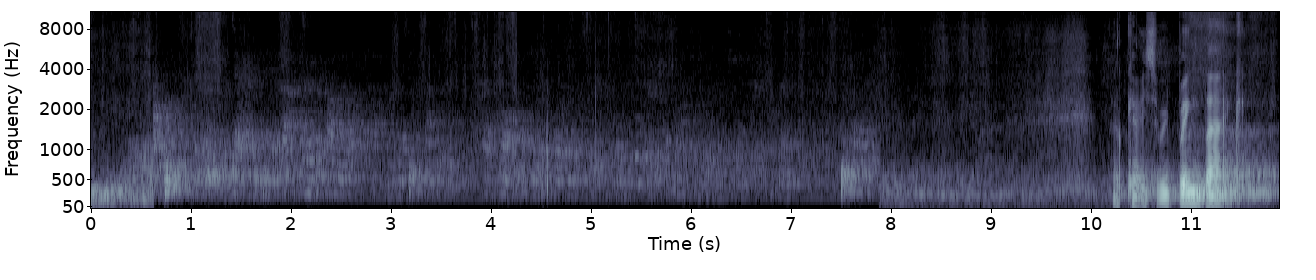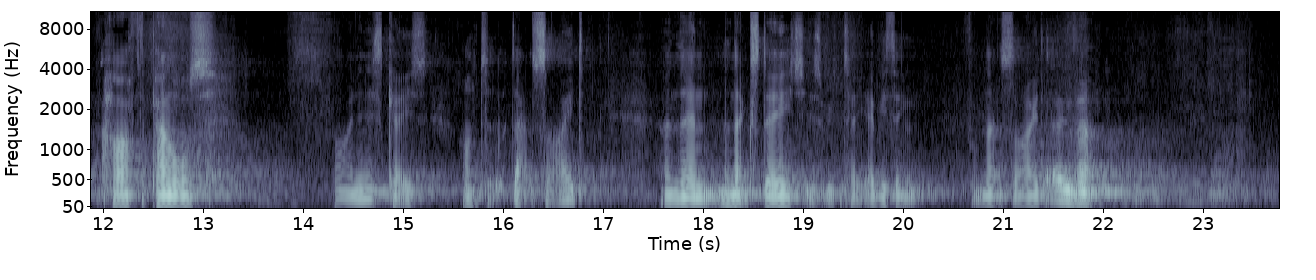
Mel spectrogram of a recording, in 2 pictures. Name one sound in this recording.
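Nylon fabric rustles softly as hands smooth it on the floor.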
